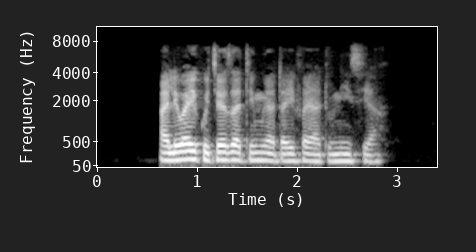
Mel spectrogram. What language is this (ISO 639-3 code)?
swa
